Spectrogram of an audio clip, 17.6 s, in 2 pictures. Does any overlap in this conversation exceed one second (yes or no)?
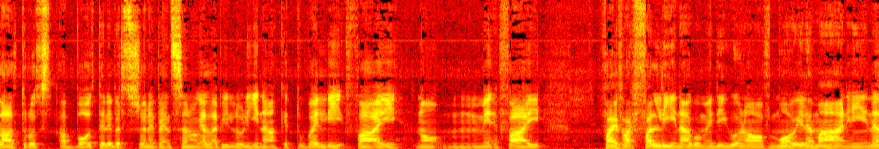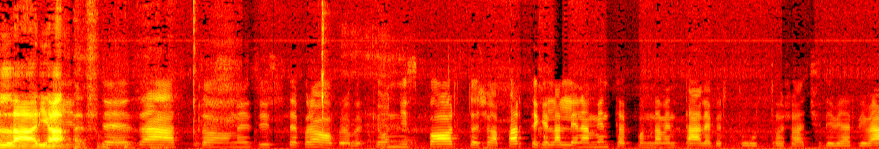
yes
